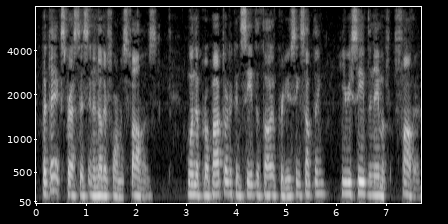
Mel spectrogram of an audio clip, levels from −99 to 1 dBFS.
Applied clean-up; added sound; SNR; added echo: none; none; none; none.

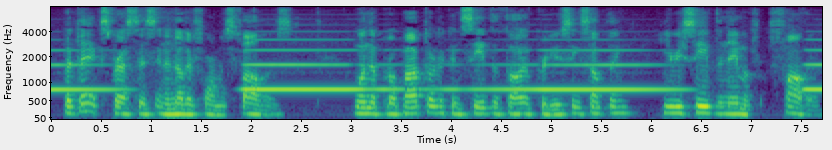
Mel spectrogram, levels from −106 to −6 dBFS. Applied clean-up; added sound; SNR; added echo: none; Wind instrument, woodwind instrument; 0 dB; none.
